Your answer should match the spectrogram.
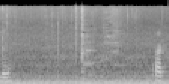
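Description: A thin rice-flour dosa sizzling on a hot griddle while a spatula scrapes under it and folds it over, with one short scrape about a second in.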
